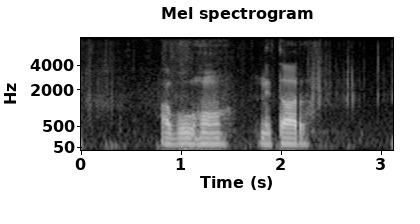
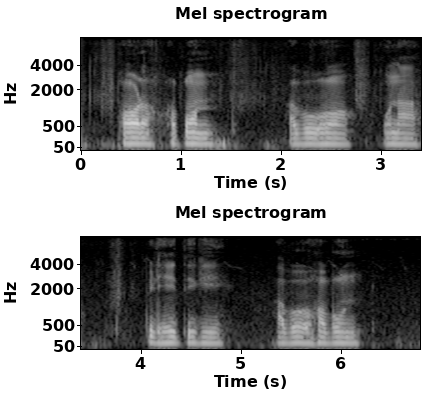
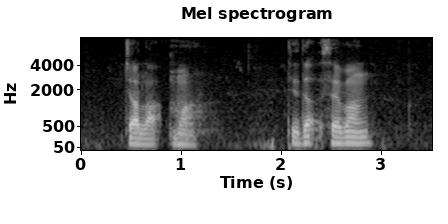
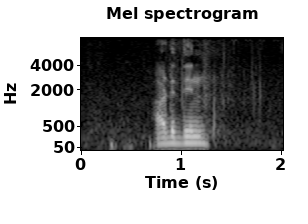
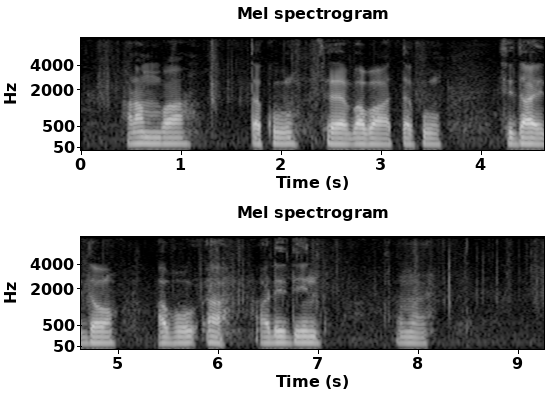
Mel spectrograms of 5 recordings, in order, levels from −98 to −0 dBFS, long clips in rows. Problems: background sounds at intervals, background conversations at intervals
